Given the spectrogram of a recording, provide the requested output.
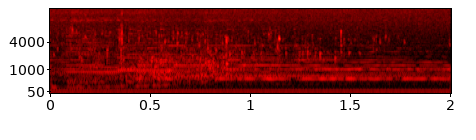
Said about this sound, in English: Someone is poling this boat. I can't see who or what it is.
